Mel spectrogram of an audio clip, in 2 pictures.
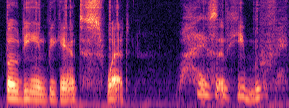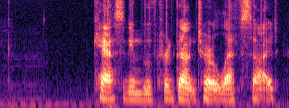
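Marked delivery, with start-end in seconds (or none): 1.8-2.9 soft, high whisper; uneasy whisper to companions; whispered question. Acted. Bodine sweating as Jared stands still, whispering. Frightened by the motionless man.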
